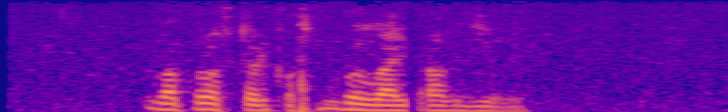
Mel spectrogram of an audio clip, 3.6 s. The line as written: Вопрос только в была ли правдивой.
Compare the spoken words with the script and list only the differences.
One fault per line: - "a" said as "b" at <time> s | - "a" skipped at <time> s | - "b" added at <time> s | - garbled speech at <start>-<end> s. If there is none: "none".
none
